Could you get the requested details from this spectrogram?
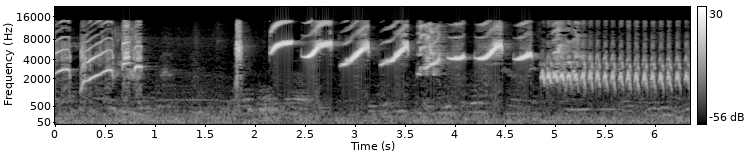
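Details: Mountain forktail (tledekan gunung) used as a lure for trapping: shrill, high downslurred whistles in quick bursts, then a loud series of sharp descending notes, ending in a fast, even buzzy trill.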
